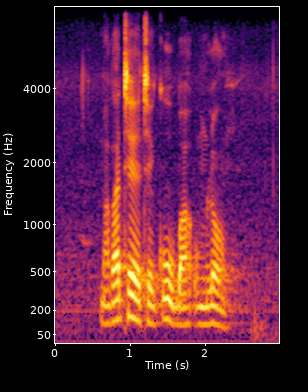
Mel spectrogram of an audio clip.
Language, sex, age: Xhosa, male, 33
